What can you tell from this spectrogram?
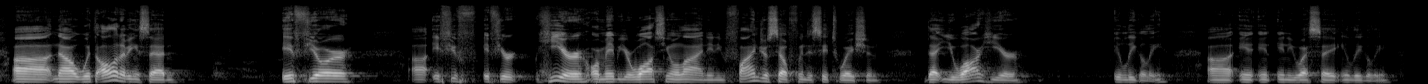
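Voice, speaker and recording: Medium-pitched male voice with a Brazilian accent at a moderate pace, with long, frequent pauses, ordinary pitch variation, and a very clean recording with a silent background. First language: Portuguese. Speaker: pastor. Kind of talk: live church panel Q&A. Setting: church stage with audience. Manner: joking.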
